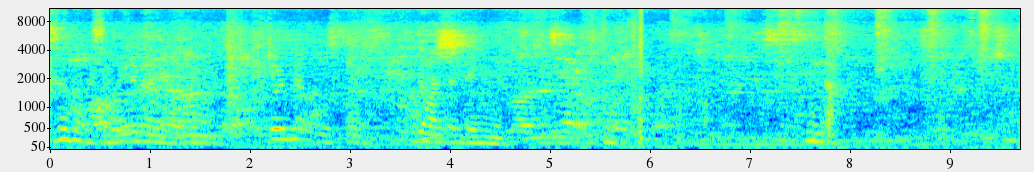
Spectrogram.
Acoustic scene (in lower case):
crowded indoor space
